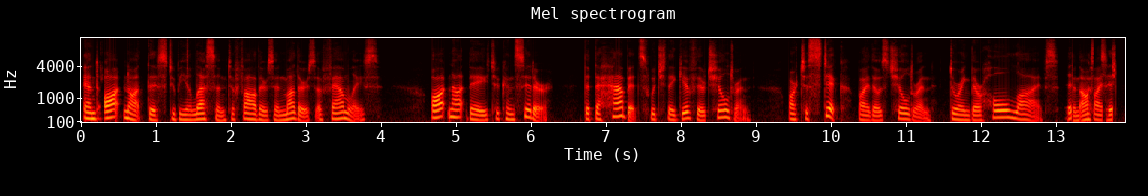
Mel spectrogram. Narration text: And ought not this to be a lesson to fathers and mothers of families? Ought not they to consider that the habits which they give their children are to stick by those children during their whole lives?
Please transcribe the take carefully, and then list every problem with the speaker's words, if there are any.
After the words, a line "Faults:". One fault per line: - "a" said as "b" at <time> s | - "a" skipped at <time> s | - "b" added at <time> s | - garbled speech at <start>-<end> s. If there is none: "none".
And ought not this to be a lesson to fathers and mothers of families? Ought not they to consider that the habits which they give their children are to stick by those children during their whole lives? [garbled]
Faults:
- garbled speech at 13.1-13.8 s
